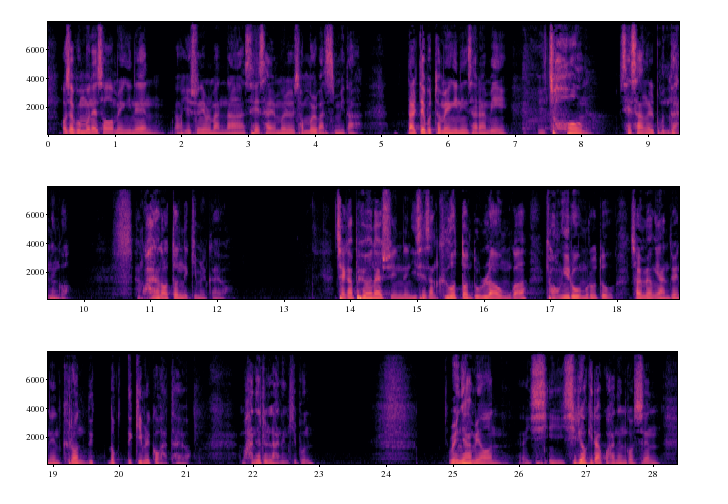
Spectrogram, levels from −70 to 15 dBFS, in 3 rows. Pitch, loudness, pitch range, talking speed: 120 Hz, -21 LUFS, 100-140 Hz, 240 characters per minute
